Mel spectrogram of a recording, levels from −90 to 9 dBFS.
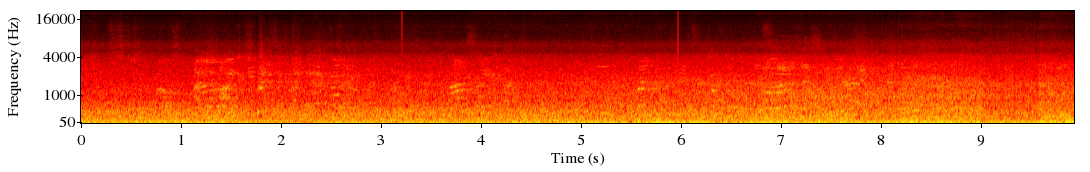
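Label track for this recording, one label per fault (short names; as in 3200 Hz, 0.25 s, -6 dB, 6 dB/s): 1.560000	2.520000	clipped -22 dBFS
3.210000	3.210000	pop -15 dBFS
5.970000	5.970000	pop -12 dBFS
7.700000	8.220000	clipped -19.5 dBFS
9.000000	9.590000	clipped -23.5 dBFS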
